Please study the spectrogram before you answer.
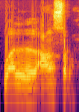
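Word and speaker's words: والعصر: Alif lam di sini adalah alif lam qamariah sehingga dibaca jelas lamnya. Karena apa? ee karena alif lam bertemu dengan huruf qamariah yaitu ain. Jadi dibacanya jelas ya izhar wal as lamnya terdengar jelas.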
